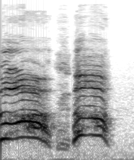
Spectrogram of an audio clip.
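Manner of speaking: high, loud pained screaming. Voicing an enemy whose skull is being crushed: screaming in pain. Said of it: "the guy's screaming".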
